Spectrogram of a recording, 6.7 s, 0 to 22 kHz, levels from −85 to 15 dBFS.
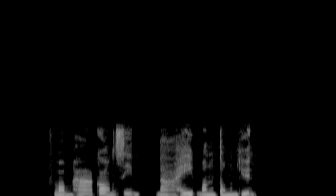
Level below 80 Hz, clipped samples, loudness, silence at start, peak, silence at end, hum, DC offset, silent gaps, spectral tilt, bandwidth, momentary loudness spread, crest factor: -66 dBFS; under 0.1%; -29 LUFS; 1.1 s; -12 dBFS; 1.6 s; none; under 0.1%; 2.81-3.12 s; -4.5 dB/octave; 8.2 kHz; 9 LU; 20 dB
